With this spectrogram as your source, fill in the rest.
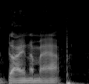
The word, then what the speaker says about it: Dynmap: So, the only plugin that we're running right now is Dynmap, D-Y-N-Map. Or Dynamap, however you want to pronounce it.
